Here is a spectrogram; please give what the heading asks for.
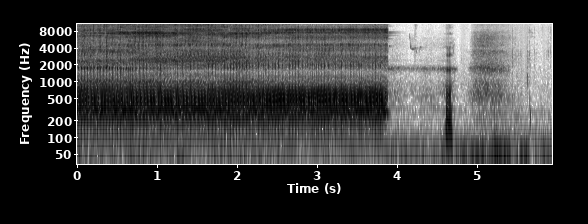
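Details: Nitro RC car glow engine during break-in at full throttle: a high, busy buzzing drone holds steady for about four seconds, then cuts out; it is running rich for break-in.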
